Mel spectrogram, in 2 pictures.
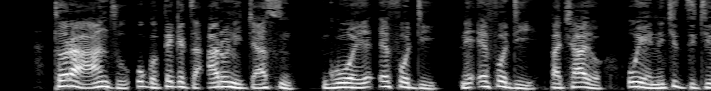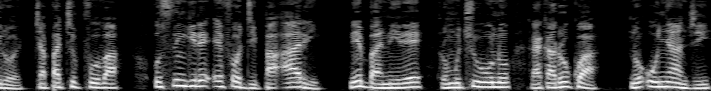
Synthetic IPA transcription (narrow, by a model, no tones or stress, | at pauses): to̞ɾaɦanzuuɡʱo̞pe̞k̬e̞d͡zaʔaɾo̞nid͡ʒaːsi | ŋɡuo̞je̞ʔefodʱi | ne̞ʔefodʱipat͡ʃajo̞ | uje̞ne̞t͡ʃid͡zitiɾo̞t͡ʃapat͡ʃip͡fuːʋa | usiŋɡiɾe̞ʔefo̞dʱipaʔaɾi | ne̞bʱaniɾe | ro̞mut͡ʃiuno̞ | rakaɾukwa | no̞ʔuɲaːnʐi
